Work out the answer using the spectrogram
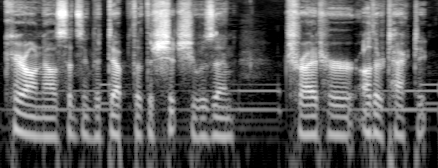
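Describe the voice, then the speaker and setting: At a moderate pace, a man reads a scripted story in a lowish voice that stays very flat, with little rise or fall. Soft music is faintly audible behind him.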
